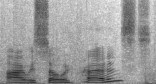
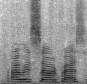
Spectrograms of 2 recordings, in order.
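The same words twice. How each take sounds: First: Said in the usual way. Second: Higher, louder, I was so impressed; excited emphasis. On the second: Shown as a demonstration. Telling viewers about dad's burger, higher and louder with excitement. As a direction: really sell how impressed you were.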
